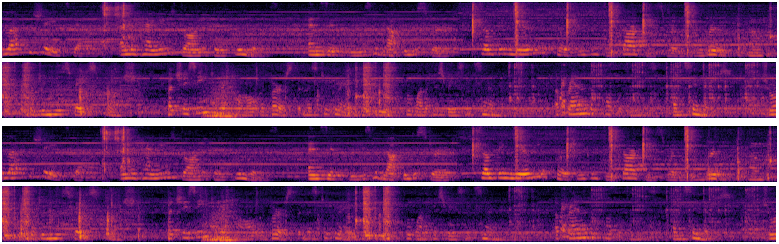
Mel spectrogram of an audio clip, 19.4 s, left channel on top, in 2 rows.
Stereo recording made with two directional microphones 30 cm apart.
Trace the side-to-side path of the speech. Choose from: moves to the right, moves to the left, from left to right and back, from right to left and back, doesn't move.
from left to right and back.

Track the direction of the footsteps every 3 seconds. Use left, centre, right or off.
off, left, centre, right, left, off, off.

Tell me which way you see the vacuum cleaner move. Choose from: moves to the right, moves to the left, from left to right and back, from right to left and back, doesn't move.
doesn't move.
